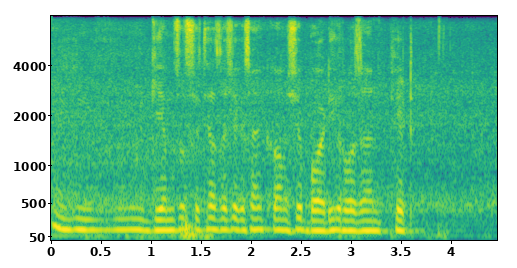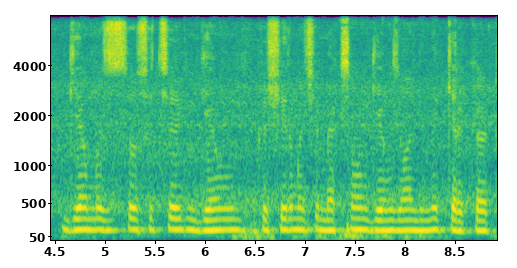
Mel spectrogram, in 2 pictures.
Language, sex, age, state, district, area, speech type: Kashmiri, male, 30-45, Jammu and Kashmir, Pulwama, rural, spontaneous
